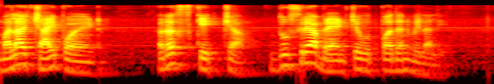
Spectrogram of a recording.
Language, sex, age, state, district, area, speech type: Marathi, male, 30-45, Maharashtra, Raigad, rural, read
